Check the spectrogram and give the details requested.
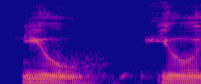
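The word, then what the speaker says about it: ewe: जैसे कि देखो, बुल काउ, कॉक हैन, डॉग बिच, डक ड्रैक, जैन गूज, लायन लायनेस, राम इवी, यू इसको यू प्रोनाउंस करते हैं।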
